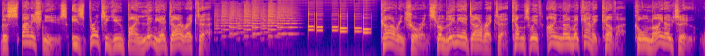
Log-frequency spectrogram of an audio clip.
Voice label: CAR INTRO SPANISH NEWS; LINEA DIRECTA

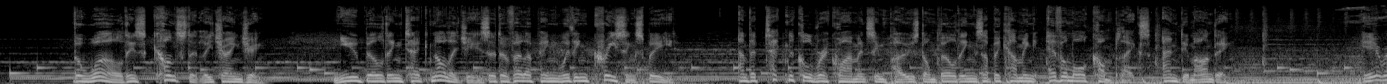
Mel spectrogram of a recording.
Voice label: Corporate Voice Over; Lorenz Consult

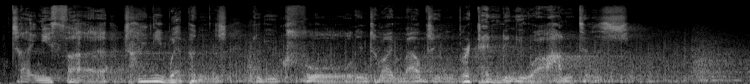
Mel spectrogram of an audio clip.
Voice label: Characters Voices Golem Type Creature

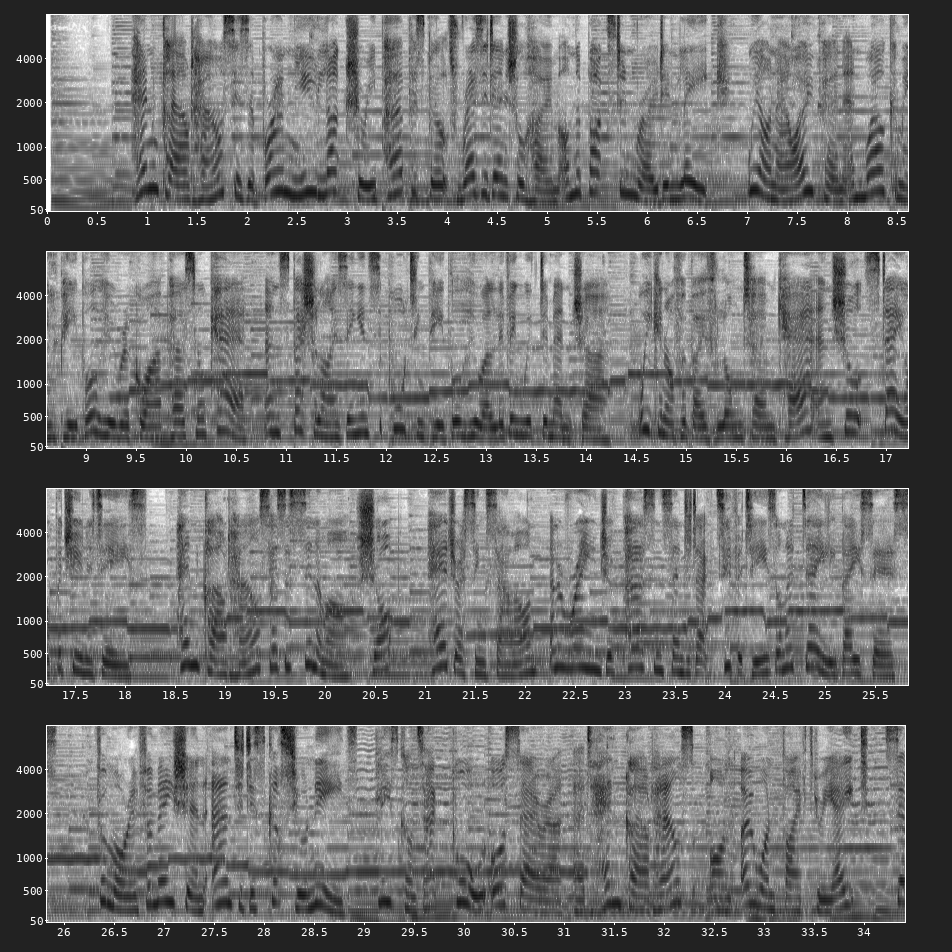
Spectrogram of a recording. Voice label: Radio Advert; Moorlands Radio; Hen Cloud House

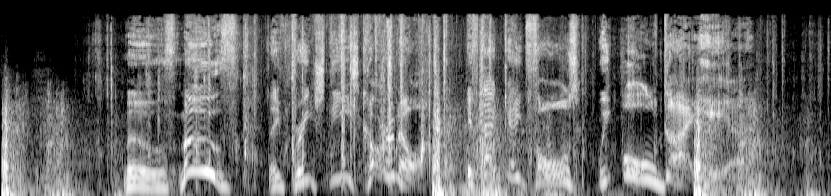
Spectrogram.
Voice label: Characters Voices Soldier on Horse Back

